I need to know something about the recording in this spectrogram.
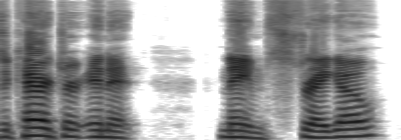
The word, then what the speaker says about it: Strago: And you can have those obstinate people who be like, "It's Strajo." No, it's not a soft G. It's not a J. It's a hard G. It's strago.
